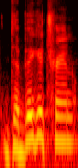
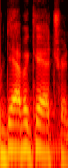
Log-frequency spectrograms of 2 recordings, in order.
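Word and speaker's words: dabigatran: used with it now debitran or dabagatrin it can be pronounc annunciated either way idakismab Like I said,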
